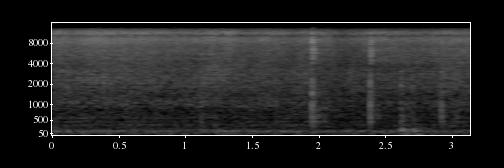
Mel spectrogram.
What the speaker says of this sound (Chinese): 酱炒香以后，再把肉炒在一起。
